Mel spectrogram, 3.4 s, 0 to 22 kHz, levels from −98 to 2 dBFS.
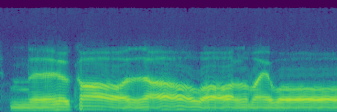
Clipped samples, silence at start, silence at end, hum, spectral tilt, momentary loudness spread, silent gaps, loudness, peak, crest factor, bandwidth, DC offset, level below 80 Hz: under 0.1%; 0.1 s; 0 s; none; -8 dB/octave; 3 LU; none; -15 LUFS; -2 dBFS; 12 dB; 5.4 kHz; under 0.1%; -50 dBFS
